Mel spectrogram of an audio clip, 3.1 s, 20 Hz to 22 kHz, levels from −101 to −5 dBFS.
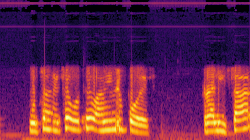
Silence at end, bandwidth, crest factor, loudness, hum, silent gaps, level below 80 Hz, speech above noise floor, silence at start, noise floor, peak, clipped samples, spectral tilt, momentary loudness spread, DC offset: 0 s; over 20 kHz; 14 dB; -14 LUFS; none; none; -50 dBFS; 34 dB; 0.35 s; -47 dBFS; 0 dBFS; under 0.1%; -8 dB/octave; 7 LU; under 0.1%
